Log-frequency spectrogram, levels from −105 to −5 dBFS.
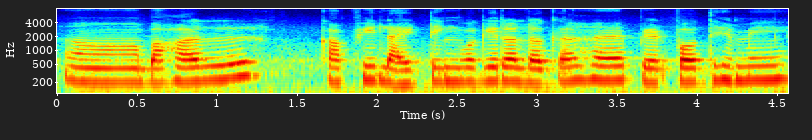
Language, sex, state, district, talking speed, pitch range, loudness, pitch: Hindi, female, Chhattisgarh, Raipur, 130 wpm, 205-225 Hz, -18 LUFS, 215 Hz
